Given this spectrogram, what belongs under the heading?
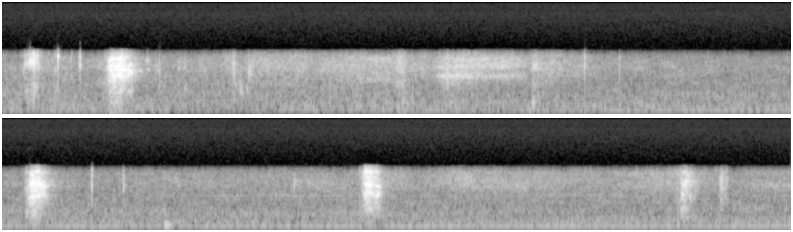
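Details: Dog with kennel cough giving four short, harsh, snorting coughs spaced irregularly.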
